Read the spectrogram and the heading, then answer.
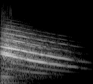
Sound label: hit shot bullet zip; Blind Drive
